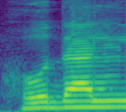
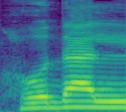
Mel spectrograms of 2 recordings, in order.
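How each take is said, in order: The two takes are said the same way.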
